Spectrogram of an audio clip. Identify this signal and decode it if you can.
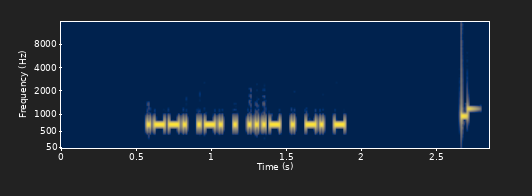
Morse code, heard as a keyed tone, about 52 wpm, 700 Hz. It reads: PREVENT
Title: Sentences from Top 1100 Words - New Word Drill Alt - 50wpm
